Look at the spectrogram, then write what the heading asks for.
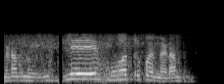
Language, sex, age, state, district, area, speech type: Kannada, male, 18-30, Karnataka, Chitradurga, rural, conversation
